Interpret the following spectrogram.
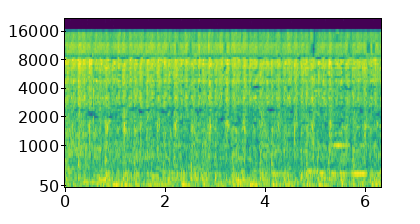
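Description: Gnawa–jazz fusion band playing live: a low, recurring bass line under fast, dense percussion.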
